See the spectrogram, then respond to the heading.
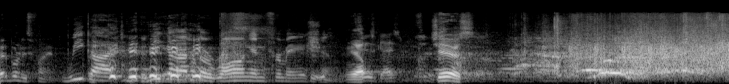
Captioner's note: laughing; applause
